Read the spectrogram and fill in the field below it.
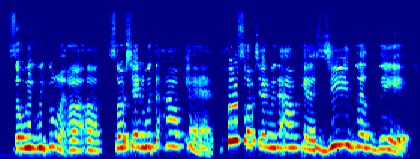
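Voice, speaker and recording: A woman with an American accent, high-pitched and animated, at a moderate pace with very wide pitch swings and hardly any pauses. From US South, rural South Carolina. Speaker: pastor. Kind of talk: panel discussion. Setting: live stream.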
